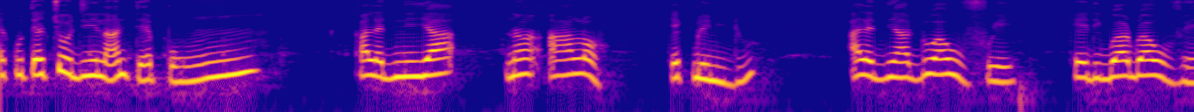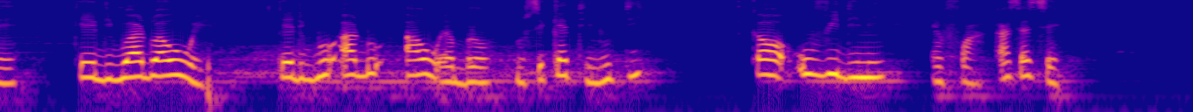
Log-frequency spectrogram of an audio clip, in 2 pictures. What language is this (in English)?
Ikposo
